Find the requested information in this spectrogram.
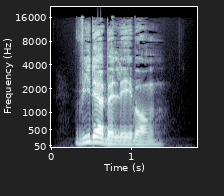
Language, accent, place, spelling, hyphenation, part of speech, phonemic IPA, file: German, Germany, Berlin, Wiederbelebung, Wie‧der‧be‧le‧bung, noun, /ˈviːdɐbəˌleːbʊŋ/, De-Wiederbelebung.ogg
- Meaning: 1. reanimation 2. revival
